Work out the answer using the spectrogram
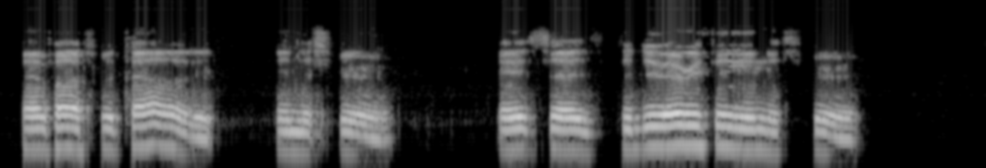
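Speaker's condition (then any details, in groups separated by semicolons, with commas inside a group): Parkinson's disease; about 12 years since onset, worsening for five years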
